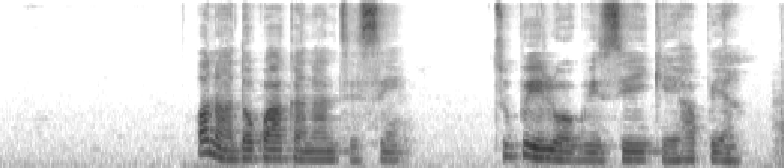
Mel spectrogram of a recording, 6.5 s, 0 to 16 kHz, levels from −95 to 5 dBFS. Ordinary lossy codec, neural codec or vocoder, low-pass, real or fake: AAC, 96 kbps; none; 14.4 kHz; real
